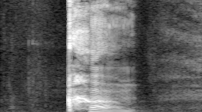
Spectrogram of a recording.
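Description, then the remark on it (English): A single loud throat-clearing cough, a short rough voiced burst lasting about half a second, followed by quiet room tone. “I was coughing.”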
